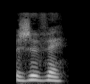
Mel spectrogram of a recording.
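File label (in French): "je vais", French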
